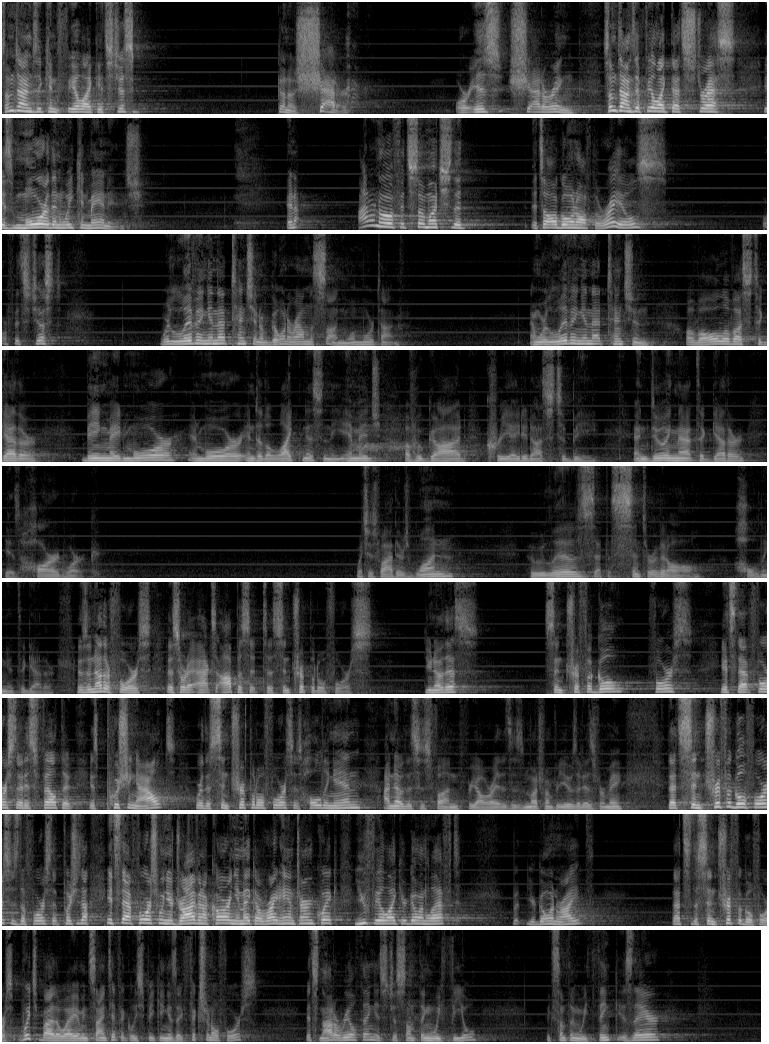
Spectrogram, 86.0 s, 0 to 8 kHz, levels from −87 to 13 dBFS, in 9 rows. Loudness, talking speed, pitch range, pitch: -23 LUFS, 160 wpm, 145-205 Hz, 175 Hz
